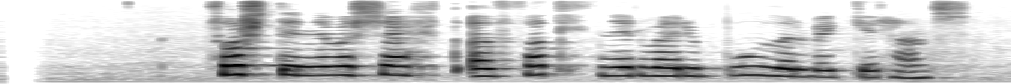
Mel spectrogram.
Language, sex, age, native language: Icelandic, female, 11, Icelandic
